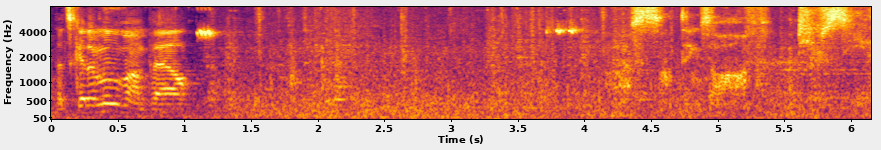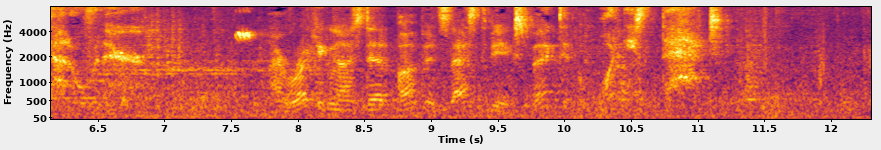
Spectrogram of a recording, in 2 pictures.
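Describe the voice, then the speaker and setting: A small mechanical companion from a video game, a hammy and talkative guide. The pitch swings widely, the pacing is leisurely, and music plays behind the voice. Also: male voice. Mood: uneasy, puzzled. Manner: chatty, hammy showman.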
